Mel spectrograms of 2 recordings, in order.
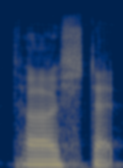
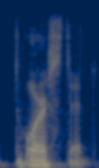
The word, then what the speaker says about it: Törstedt: So it's Törstedt. So, but you can call me Torstedt, as like in the American, in American pronunciation. so the American way would be Torset, but then the Swedish. Yeah, Torstedt, and Swedish Törstedt.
